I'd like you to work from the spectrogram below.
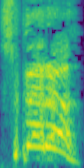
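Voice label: warn spitter, voice, male; Left 4 Dead 2; coach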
